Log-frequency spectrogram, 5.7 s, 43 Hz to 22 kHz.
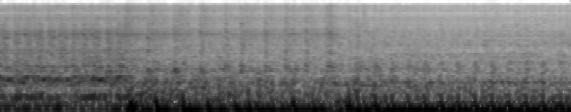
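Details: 1970 Dodge D100 pickup with a Holley Street Dominator intake, new fuel line, choke not hooked up, an open plug at the back later found unplugged: a long, uneven starter churn, never catching; no spark, so it won't fire.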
